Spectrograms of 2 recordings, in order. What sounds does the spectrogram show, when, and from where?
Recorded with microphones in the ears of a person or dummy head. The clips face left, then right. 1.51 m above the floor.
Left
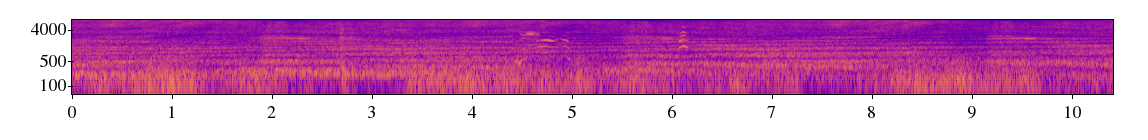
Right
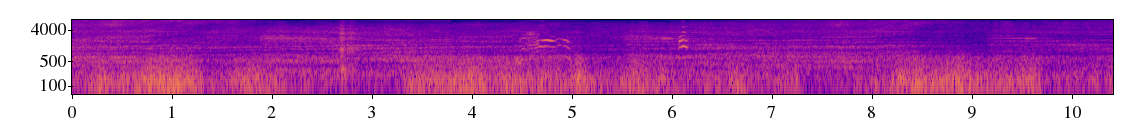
0.0 s an aircraft: 60° left (ahead or behind); by 10.4 s 80° left
2.7 s a whoosh: 20° left (ahead or behind)
4.4 s a cat meowing: 40° left (ahead or behind)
